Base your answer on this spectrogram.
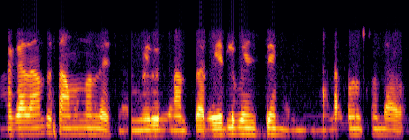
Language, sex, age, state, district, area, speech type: Telugu, male, 18-30, Telangana, Khammam, rural, conversation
